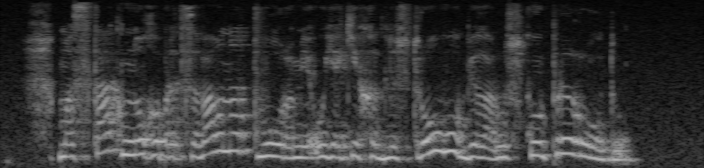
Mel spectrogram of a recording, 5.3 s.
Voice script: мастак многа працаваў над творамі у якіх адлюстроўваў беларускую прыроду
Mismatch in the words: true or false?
false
